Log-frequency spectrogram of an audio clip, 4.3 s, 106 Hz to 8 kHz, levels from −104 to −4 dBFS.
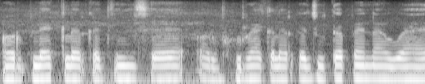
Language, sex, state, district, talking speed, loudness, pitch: Hindi, male, Jharkhand, Garhwa, 195 wpm, -14 LUFS, 135 Hz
